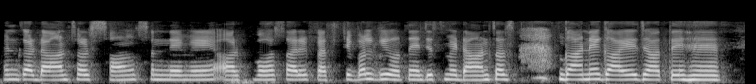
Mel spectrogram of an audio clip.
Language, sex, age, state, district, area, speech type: Urdu, female, 18-30, Uttar Pradesh, Gautam Buddha Nagar, urban, spontaneous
